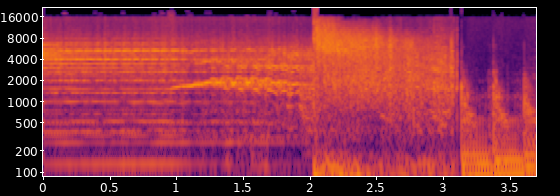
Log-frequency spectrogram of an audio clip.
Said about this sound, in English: The staccato hoofbeats of a golden palomino, carrying a man who fights wherever justice needs a champion.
